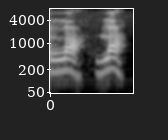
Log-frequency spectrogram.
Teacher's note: जब ला बोल रहे होते हैं तो आवाज़ जो है वो जीभ के किनारे को छू करके निकल रही है, इसीलिए इसको क्या बोलते हैं, पार्श्विक।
